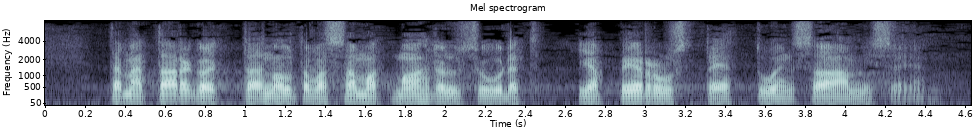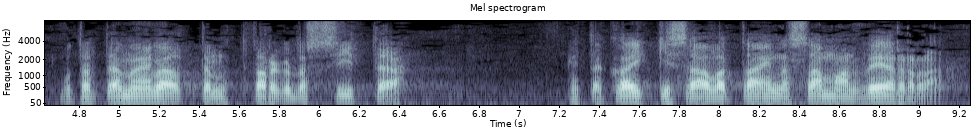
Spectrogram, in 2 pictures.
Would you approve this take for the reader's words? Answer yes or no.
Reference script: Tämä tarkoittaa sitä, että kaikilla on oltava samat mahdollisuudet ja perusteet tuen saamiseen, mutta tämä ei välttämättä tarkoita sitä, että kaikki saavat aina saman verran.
no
